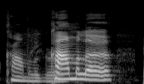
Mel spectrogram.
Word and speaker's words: Kamala: Kamala palatable because they are generally like the better blacks.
